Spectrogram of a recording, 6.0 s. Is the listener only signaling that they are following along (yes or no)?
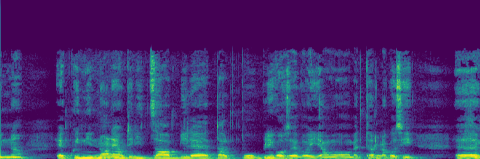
no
